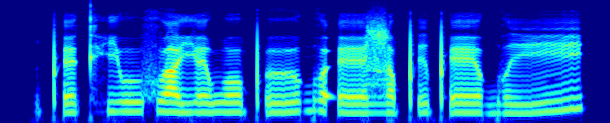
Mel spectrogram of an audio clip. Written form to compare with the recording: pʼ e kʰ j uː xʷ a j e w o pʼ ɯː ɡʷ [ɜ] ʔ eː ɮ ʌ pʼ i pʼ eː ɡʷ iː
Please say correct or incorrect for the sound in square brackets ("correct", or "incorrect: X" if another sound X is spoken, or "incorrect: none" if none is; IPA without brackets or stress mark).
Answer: incorrect: ɛ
